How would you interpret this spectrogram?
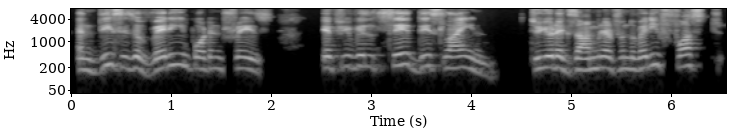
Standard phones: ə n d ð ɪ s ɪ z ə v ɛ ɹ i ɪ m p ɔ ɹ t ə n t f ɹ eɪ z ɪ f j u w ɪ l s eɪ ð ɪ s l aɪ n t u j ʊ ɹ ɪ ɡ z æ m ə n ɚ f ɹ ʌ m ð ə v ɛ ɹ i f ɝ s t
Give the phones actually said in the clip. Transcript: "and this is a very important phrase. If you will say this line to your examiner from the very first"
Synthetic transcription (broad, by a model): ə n d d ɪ s ɪ z ə v ɛ ɹ i ɪ m p ɔ ɹ t ə n t f ɹ eɪ z ɪ f j u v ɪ l s eɪ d ɪ s l aɪ n t u j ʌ ɹ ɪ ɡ z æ m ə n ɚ f ɹ ʌ m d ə v ɛ ɹ i f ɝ s t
